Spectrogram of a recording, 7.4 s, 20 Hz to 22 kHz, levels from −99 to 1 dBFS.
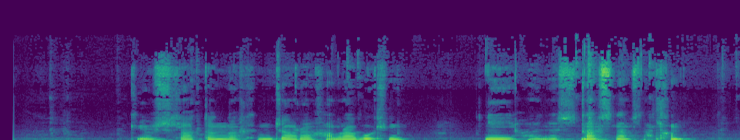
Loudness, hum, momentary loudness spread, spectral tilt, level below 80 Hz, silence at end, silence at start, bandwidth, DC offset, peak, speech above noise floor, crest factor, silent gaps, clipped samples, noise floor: -26 LUFS; none; 9 LU; -5.5 dB/octave; -60 dBFS; 0.5 s; 1.3 s; 16.5 kHz; under 0.1%; -4 dBFS; 40 dB; 22 dB; none; under 0.1%; -66 dBFS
